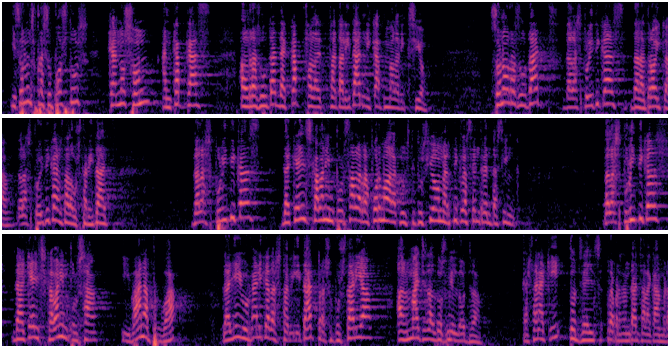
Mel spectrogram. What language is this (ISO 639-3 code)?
cat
